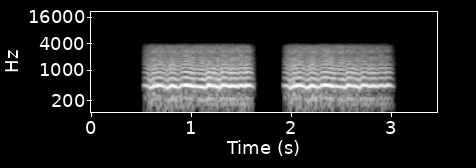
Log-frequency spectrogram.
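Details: Bee buzzing: two steady, humming buzzes, each about a second long, separated by a brief pause, with a slight wavering pitch and clean silence around them.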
